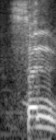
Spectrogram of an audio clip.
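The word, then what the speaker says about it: Cène: C'est C-E-N-E. – Sen, c'est comme tu entends sen là, sen, mais tu mets E à la fin.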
